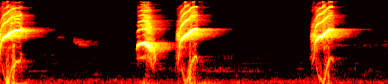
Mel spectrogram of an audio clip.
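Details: Sumatran ekek keling giving sharp, harsh calls: loud upward-sweeping rasping notes mixed with a shorter lower clipped note, four calls irregularly spaced over about four seconds.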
